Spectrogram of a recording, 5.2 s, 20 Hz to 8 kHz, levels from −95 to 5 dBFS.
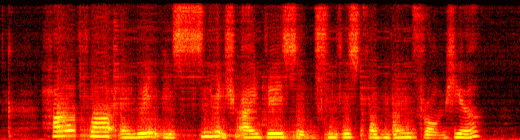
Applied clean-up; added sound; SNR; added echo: neural separator model SepFormer DNS4.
